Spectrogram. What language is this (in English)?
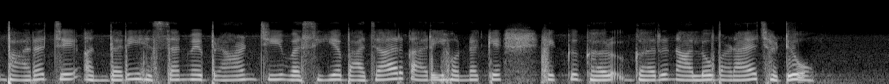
Sindhi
